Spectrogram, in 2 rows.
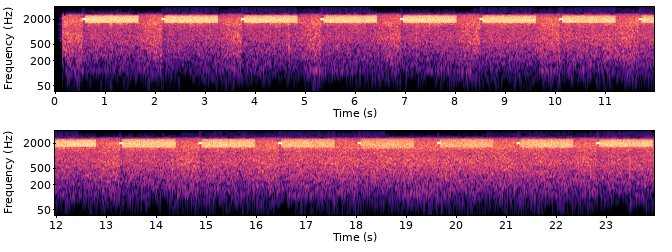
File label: Pactor 3 Shore Station sending lots of data to Ship; winlink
